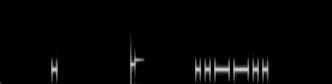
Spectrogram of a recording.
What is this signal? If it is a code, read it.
Morse code, heard as a keyed tone, about 25 wpm, 700 Hz. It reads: E ?
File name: Single Character (Letter:Number:Punctuation:Prosign) - Rapid-Fire - 25wpm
